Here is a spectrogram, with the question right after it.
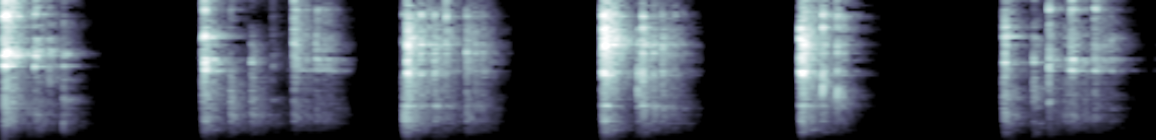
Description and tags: LEGO Brick falling (Distance)
Multiple recordings of a LEGO Brick falling on a flat surface.
brick, fall, falling, lego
